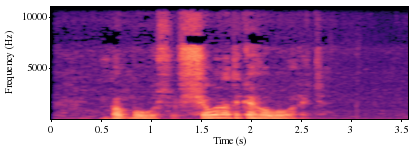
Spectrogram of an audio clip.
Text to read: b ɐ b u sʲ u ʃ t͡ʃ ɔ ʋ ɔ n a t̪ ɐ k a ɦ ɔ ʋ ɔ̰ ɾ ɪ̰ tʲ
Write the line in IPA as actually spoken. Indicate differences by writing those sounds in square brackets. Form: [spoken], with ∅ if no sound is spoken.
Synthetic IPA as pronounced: b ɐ b u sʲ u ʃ t͡ʃ ɔ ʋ ɔ n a t̪ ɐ k [ɛ] ɦ ɔ ʋ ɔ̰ ɾ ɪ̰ tʲ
